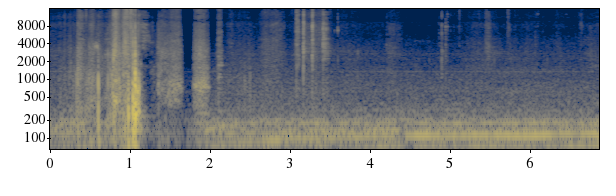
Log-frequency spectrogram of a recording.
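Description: Scraping and rustling handling noise, loudest about a second in, then a faint steady low hum.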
